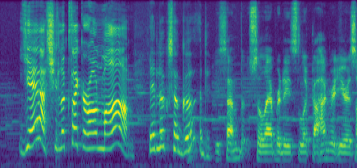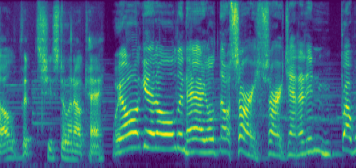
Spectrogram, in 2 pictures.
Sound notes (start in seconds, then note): none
